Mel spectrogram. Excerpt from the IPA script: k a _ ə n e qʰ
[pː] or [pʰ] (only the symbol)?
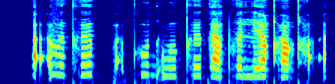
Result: pʰ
